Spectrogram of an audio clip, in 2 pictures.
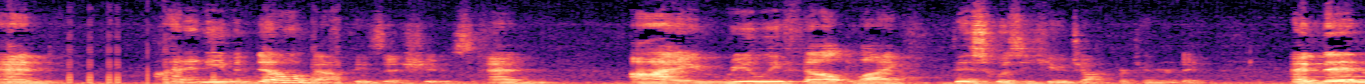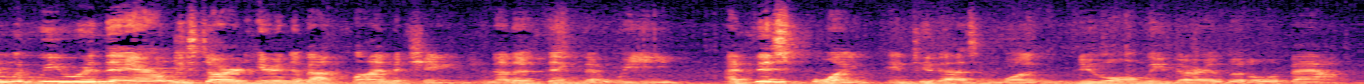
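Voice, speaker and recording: Heard through audible room echo and noticeable background noise, a man with a fairly high voice speaks at a fairly quick pace with ordinary pitch variation. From US, Florida (Boca Raton). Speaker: nonprofit founder. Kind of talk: speech. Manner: frequent filler uhs.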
